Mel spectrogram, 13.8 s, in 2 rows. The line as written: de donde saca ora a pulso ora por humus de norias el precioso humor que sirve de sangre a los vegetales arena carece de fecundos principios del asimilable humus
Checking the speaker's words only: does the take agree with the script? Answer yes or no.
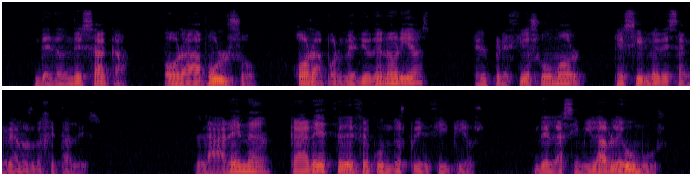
no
